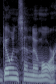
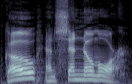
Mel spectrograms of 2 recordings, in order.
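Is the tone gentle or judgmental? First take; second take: gentle; judgmental. First: It is said simply and gently. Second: It is said big, bold and judgmental.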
